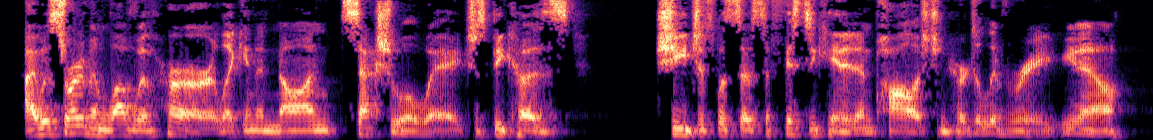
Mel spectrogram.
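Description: With an American accent, a man of fairly low pitch talks at a moderate pace, his lively intonation touched by vocal fry. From Massachusetts, US. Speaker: novelist. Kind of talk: casual interview chat. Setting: video call.

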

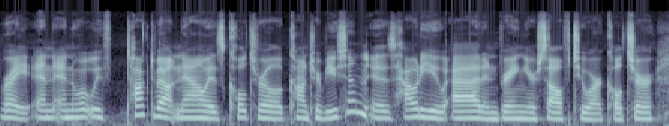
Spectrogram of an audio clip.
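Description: Using an unremarkable speaking voice, a woman talks at a moderate pace and medium pitch with hardly any pauses and fairly even intonation. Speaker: HR team member. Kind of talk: casual interview. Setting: studio.

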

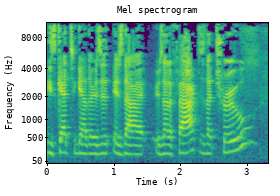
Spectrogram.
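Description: With an American accent, a woman talks with ordinary pitch variation. Noticeable background noise is present. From New Jersey. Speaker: aftershow podcast co-host. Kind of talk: casual chat.

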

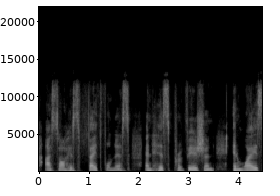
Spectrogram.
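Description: A woman with a Southern US accent speaks in a fairly high pitch with fairly even intonation, the sound dry and close with no echo against a quiet background. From US South. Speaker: life coach and writer. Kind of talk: interview testimony.

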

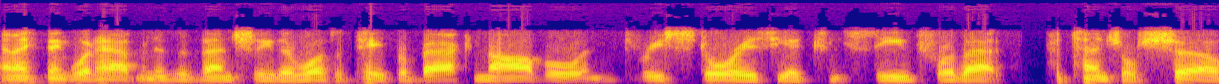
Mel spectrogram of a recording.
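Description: At a fairly quick pace, a man with a fairly low pitch uses fairly even intonation in an unremarkable speaking voice. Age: young. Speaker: author and TV historian. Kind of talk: interview answers.

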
